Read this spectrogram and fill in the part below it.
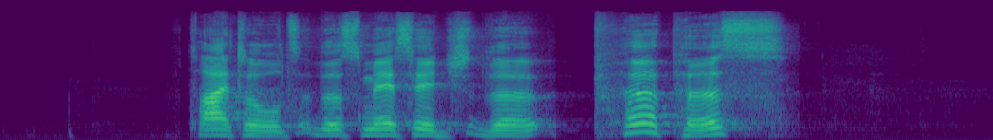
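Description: An older man speaks calmly through a microphone.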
